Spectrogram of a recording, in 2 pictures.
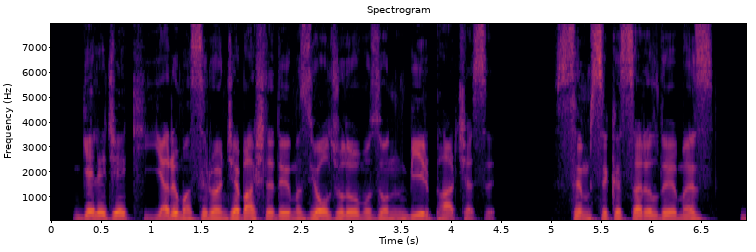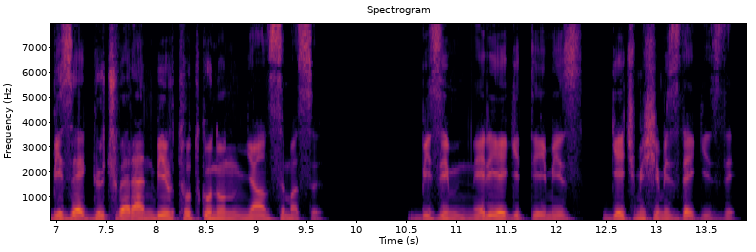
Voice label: turkish promos

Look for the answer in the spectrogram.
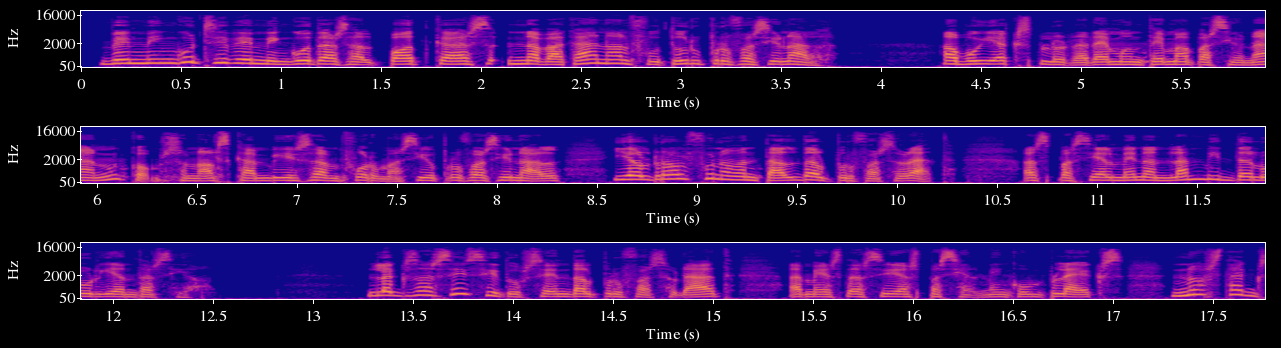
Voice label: catalan podcasts; professional Spanish and Catalan voice actor

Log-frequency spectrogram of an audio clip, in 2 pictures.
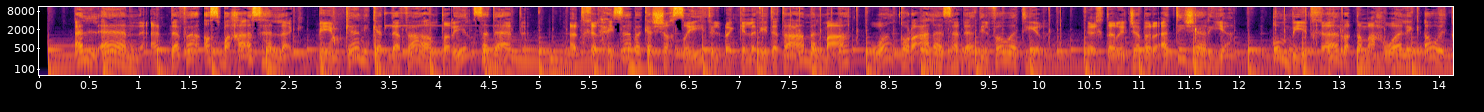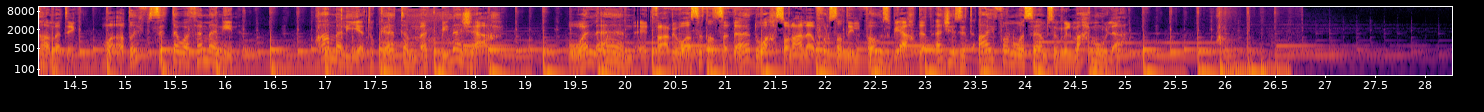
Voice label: arabic audio guides

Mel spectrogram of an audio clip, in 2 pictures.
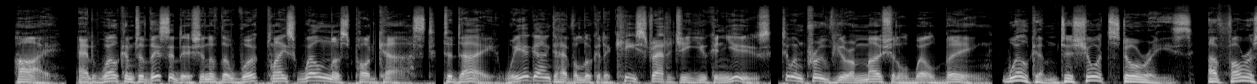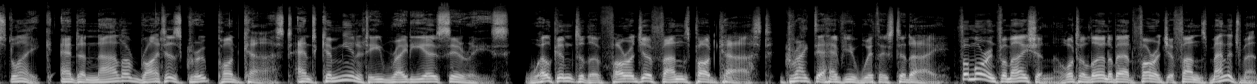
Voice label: english australian podcasts

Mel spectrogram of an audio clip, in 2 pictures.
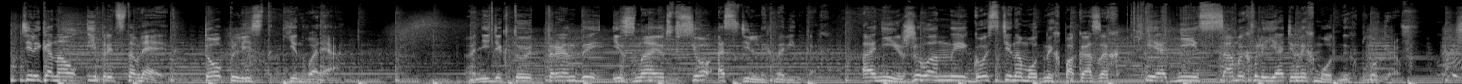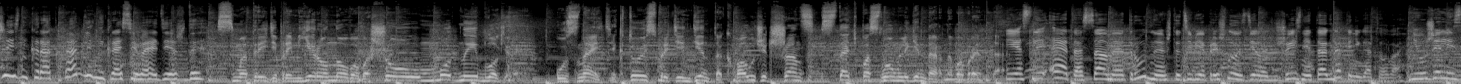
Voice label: russian promos

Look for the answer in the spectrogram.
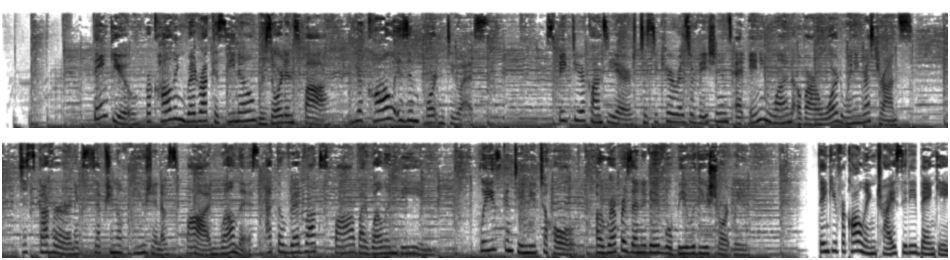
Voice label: english american ivr; first-generation, Filipina, Asian-American professional voice

